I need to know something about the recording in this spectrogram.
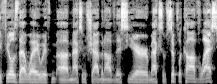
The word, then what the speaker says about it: Shabanov: And I Speedy, you're better with Shabanov. Shabanov who I'm I'm bad with. You know, I always pronounce his name like Shamov or Shabnoff or whatever the hell.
